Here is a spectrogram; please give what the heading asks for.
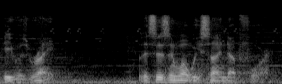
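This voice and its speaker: An actor playing a disillusioned, conscientious superhero in a video game, earnest and firm. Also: male voice, deep voice, fairly even intonation, normal speed, darkish tone, natural voice. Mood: troubled, resolute. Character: disillusioned male speedster superhero, conscientious, resolute. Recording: music behind the voice.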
